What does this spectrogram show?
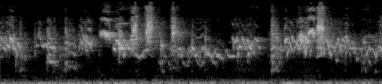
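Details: Chirping pet budgies producing harsh, buzzy squawks and warbled chatter in tight bursts separated by brief dips, with high whistled fragments; several birds seem to call together over a faint hum.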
